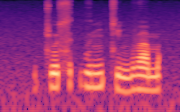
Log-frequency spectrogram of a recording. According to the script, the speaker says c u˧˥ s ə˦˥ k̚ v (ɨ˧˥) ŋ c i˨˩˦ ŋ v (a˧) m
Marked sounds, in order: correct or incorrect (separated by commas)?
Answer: correct, correct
